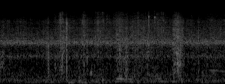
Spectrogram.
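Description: Steady outdoor background hiss with a few faint, short clicks, one a little past the middle and one near the end.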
